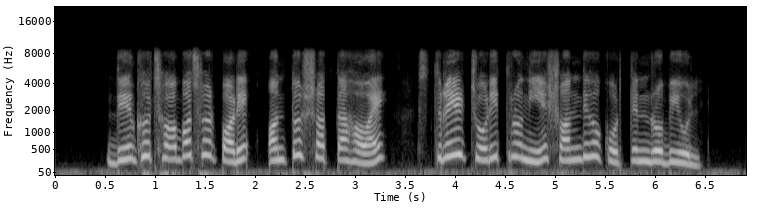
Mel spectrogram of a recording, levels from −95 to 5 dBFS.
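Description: Throughout, the speech is heavily muffled and hoarse, with nothing above 8.5 kHz. Likely cause: Opus compression in speech mode, fitting roughly 12 kbps.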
